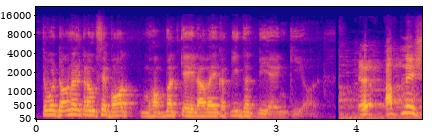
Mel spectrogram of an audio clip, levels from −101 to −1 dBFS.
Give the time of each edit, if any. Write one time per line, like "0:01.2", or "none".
0:03.8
